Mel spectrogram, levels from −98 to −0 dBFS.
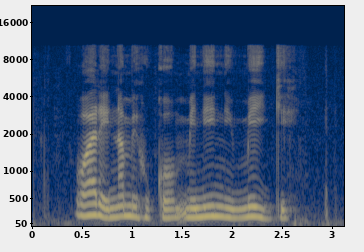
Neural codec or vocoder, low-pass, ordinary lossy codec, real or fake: vocoder, 22.05 kHz, 80 mel bands, Vocos; none; none; fake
